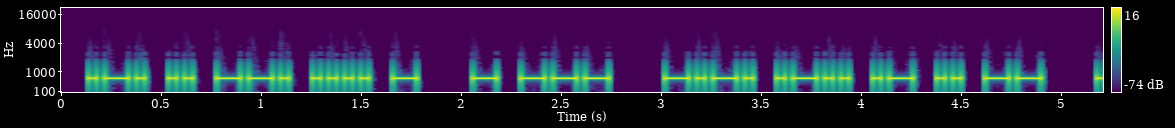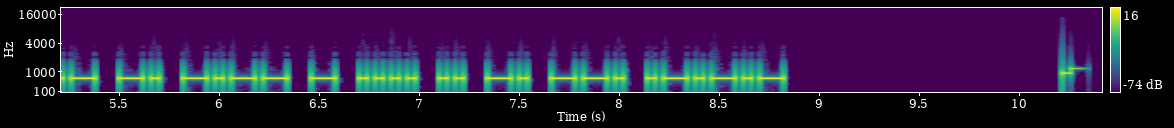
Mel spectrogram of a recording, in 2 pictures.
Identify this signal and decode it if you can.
Morse code, heard as a keyed tone, about 30 wpm, 700 Hz. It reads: RIGHT TO CLAIM ANYTHING.
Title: Sentences from Top 1500 Words 30wpm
